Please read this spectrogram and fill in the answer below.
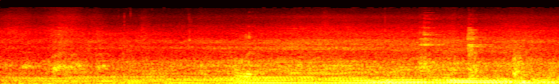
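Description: A motor vehicle's engine running nearby, growing louder about three seconds in and then dropping away abruptly just before the end.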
